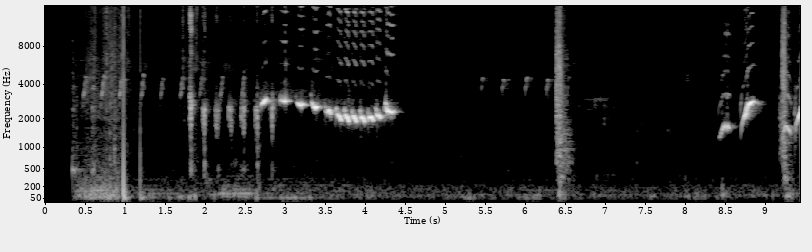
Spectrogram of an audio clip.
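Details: Greater green leafbird: a long run of rapid whistled notes sliding gently downward then rising again, later short upslurred whistles, with sharp clicks and faint low rustling between phrases.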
